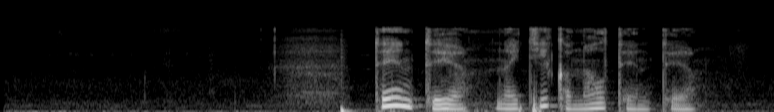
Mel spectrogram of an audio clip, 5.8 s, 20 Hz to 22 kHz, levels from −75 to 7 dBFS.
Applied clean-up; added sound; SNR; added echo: none; Bass drum; 10 dB; none.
